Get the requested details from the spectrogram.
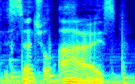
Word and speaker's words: Essentialize: I am Connor Beaton, and joining me today is Lee Chambers, who is an environmental psychologist, well-being consultant, and founder of Essentialize, pronounced Essential Eyes, workplace well-being.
